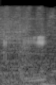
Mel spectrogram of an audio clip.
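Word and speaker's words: Kaei: Link, it was this girl called Key, where it's you know, her name is spelled K-A-E-I, so it can still have like 4 letters, so it'll be like Link also.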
